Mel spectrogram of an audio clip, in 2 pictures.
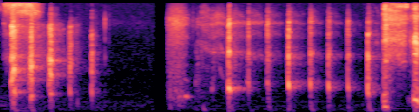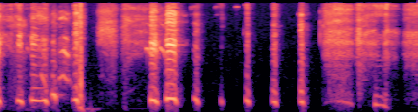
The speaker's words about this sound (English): She's now had a little coughing fit.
